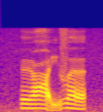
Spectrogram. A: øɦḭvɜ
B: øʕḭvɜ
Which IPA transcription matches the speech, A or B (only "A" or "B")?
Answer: B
